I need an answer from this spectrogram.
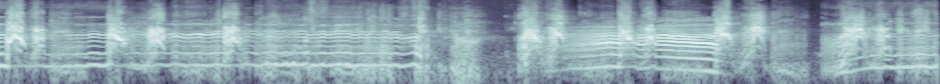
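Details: A dog that hates bees goes wild at a buzzing sound, giving sharp barks mixed with long, drawn-out whining yowls that bend and slide in pitch.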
